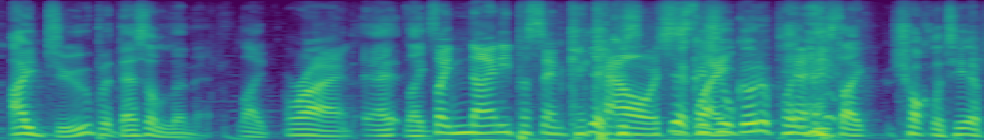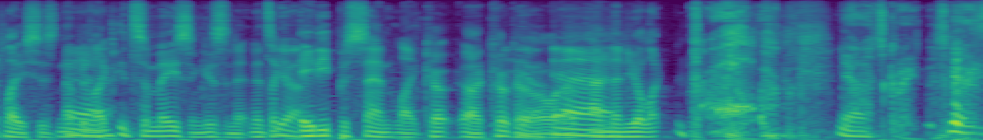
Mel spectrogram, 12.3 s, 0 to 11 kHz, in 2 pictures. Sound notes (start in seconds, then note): 10.4 throwing up; 11.6 laughing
